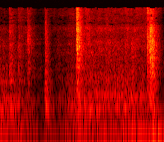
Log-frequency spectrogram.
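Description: Knocks and a low rumble from a person climbing up into a van through its side door, his weight going onto the van's floor and body, with two sharp knocks about two-thirds of a second and just over a second in.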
